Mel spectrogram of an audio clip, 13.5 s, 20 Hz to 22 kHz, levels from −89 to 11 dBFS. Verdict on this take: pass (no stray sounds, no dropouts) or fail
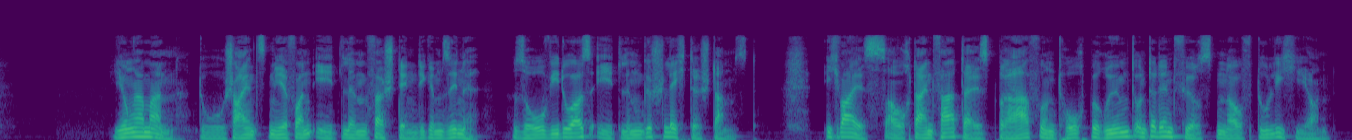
pass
